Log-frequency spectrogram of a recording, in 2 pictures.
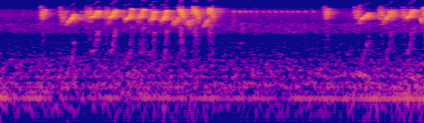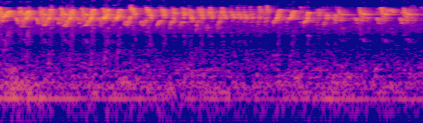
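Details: Purple sunbird in eclipse plumage singing in a garden: a rapid, high, twittering run of sharp chips and trills, briefly pausing after about three seconds with a faint thin trill before resuming a long continuous jingling stream.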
